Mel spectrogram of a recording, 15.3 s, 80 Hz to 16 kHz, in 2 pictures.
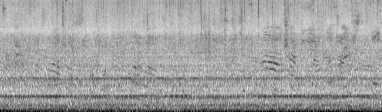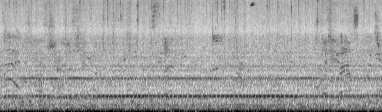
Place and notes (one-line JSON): {"title": "vancouver, seabus to north vancouver, on it's way", "description": "sound of the motor and people talking in the sea bus cabin\nsoundmap international\nsocial ambiences/ listen to the people - in & outdoor nearfield recordings", "latitude": "49.30", "longitude": "-123.10", "timezone": "GMT+1"}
